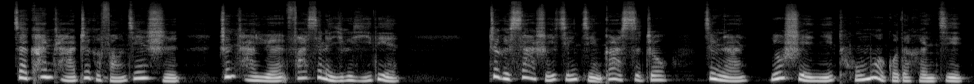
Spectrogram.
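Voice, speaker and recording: Female true crime narrator, scripted and suspenseful, with a mellow, slightly husky voice. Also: mid-range voice, no echo, studio quality.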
